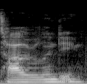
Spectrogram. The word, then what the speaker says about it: Tyler Linde: S-A-L-D-A-N-A. That's my last name. Underscore 313. That's Detroit's area code. – Mine's just Tyler Lindy. T-Y-L-E-R-L-I-N-D-E.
